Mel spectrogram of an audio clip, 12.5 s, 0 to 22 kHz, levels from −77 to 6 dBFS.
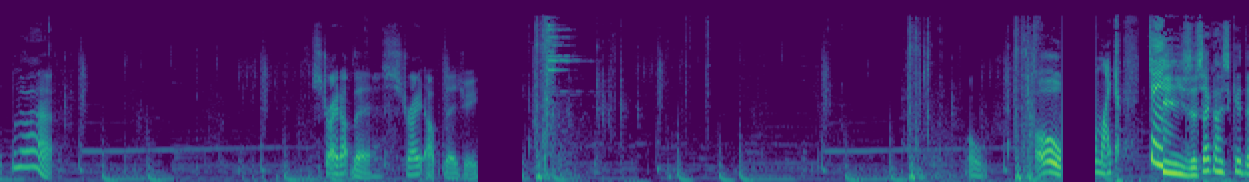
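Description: At 4.77 s the sound cuts to silence mid-flow for about 0.44 s, then carries on. This is a playback stall: the player likely ran out of buffered data or had its thread blocked, so output halted until it recovered.

From 5.21 s to 8.21 s everything runs slightly fast and sharp, about 1.1 times normal speed and roughly a semitone and a half higher, before settling back. This is catch-up at higher speed: the player resampled its backlog to win back the time lost in the gap.

A second playback stall at 10.59 s leaves about 0.34 s of silence before the sound carries on. The player was likely starved of data or blocked again.

From 10.93 s to 11.61 s comes a much more abrupt catch-up at higher speed. The sound rushes at 1.5 times speed, shifted up by around seven semitones, as the player compresses the shorter backlog into a brief, strongly chipmunk-like burst.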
